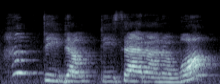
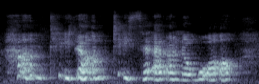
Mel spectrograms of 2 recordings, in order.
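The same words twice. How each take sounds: First: It is read in a happy tone. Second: It is read in a scared tone.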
